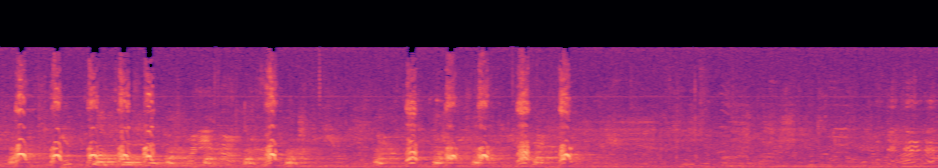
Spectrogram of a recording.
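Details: Shelties and papillons communicating with each other: a rapid run of high, sharp yips and barks, several per second, for about six seconds, then fading to quieter scattered sounds in the background.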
